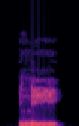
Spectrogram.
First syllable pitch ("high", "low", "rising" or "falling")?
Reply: high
